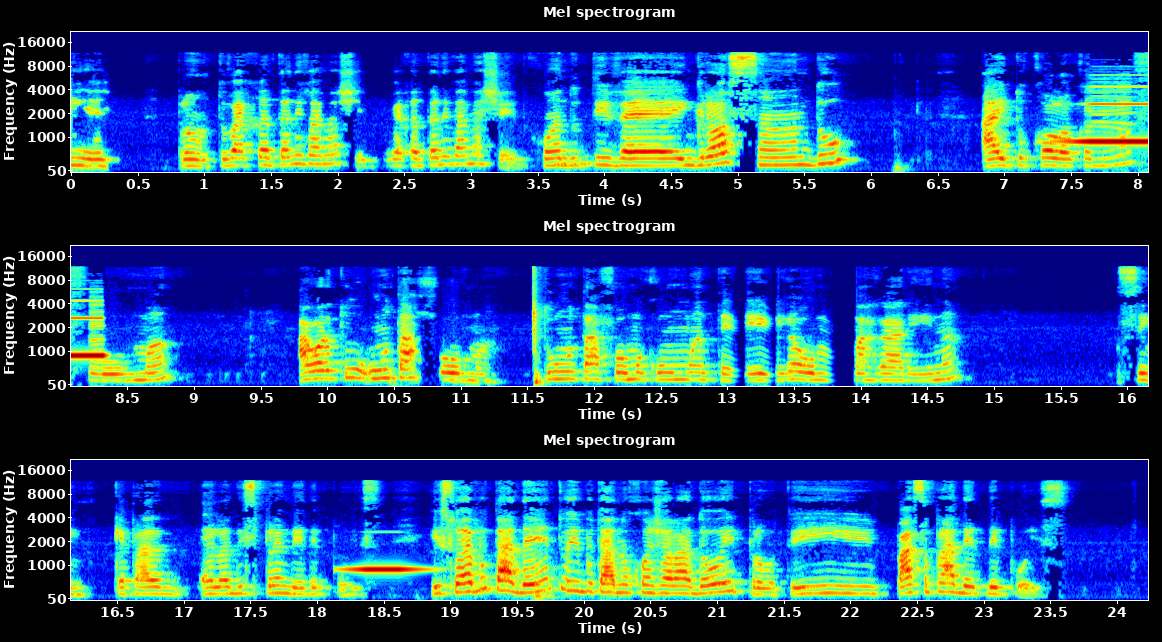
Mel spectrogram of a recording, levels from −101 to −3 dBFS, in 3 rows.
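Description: Loudspeaker feedback squeal erupts from 7.32 to 8.37 s and again from 18.12 to 18.97 s. A single 882 Hz tone swells within about a third of a second to roughly 15 dB above the speech. The microphone is re-amplifying its own loudspeaker.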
